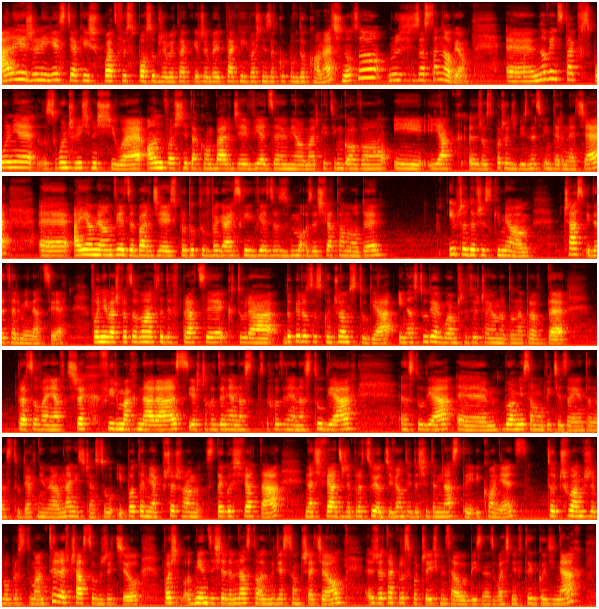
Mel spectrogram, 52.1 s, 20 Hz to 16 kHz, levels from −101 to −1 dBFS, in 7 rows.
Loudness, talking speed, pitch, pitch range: -34 LUFS, 160 wpm, 205 Hz, 195-220 Hz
